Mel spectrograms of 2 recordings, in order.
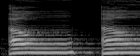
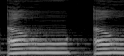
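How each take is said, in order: No difference in how they are said.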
